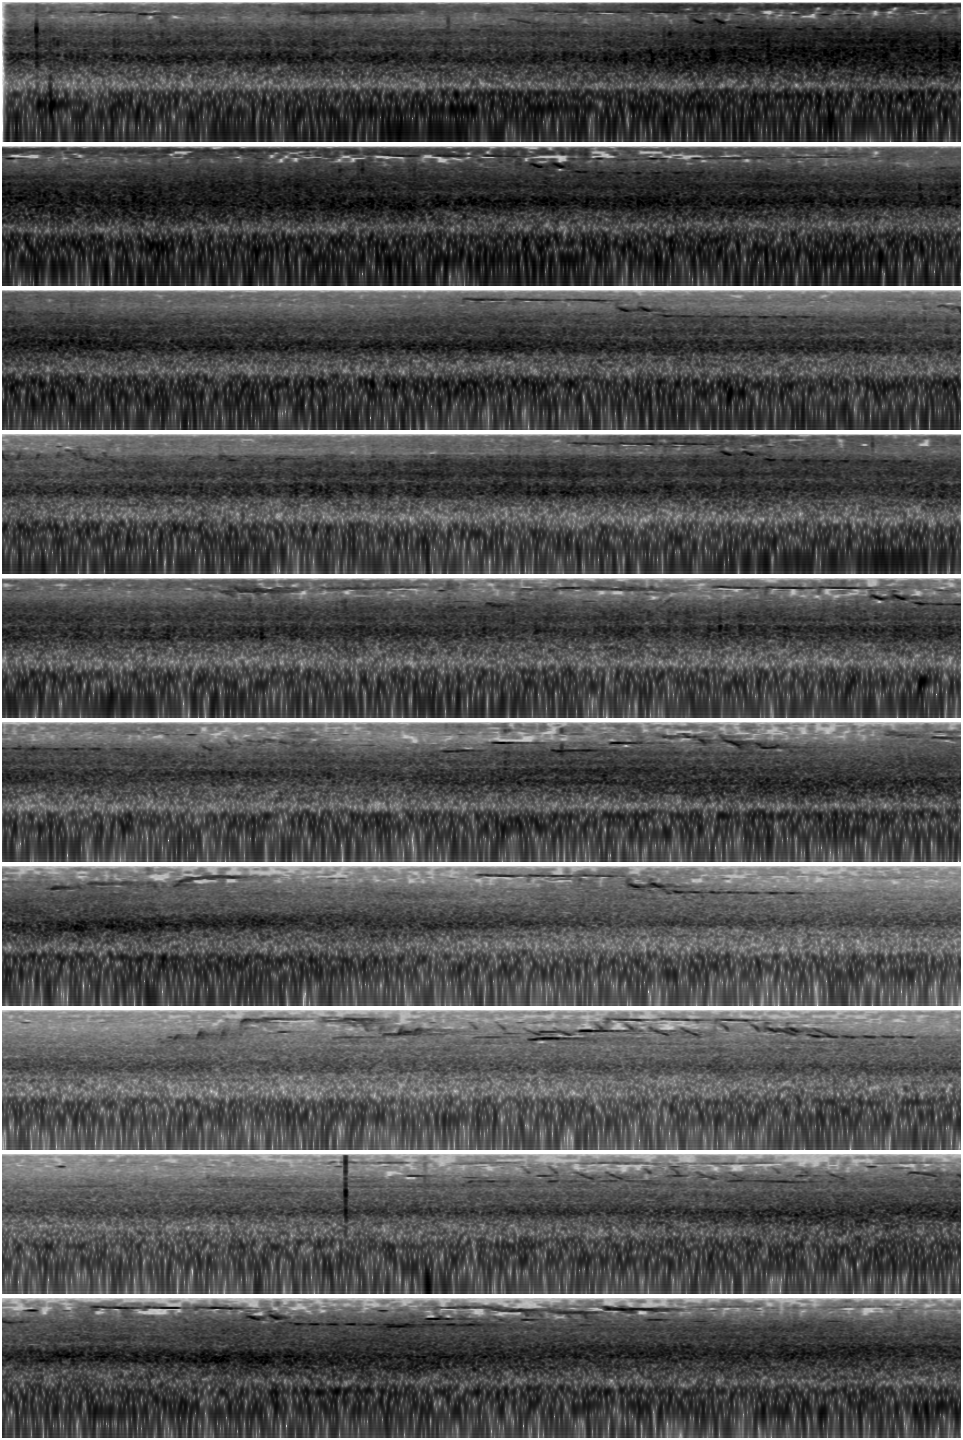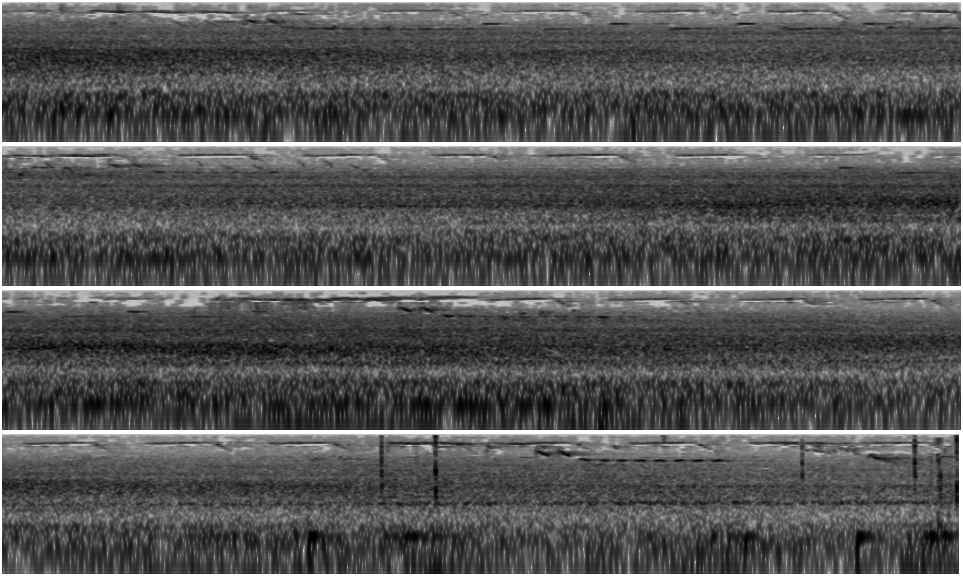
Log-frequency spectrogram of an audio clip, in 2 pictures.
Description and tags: Ambient recording of traffic and birds and train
